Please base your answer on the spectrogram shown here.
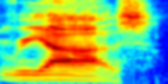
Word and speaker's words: Riaz: Now, did I get Riaz right, or is it Riaz? It's Riaz, but I don't mind exotic pronunciations, however you want to, however you want to call it.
